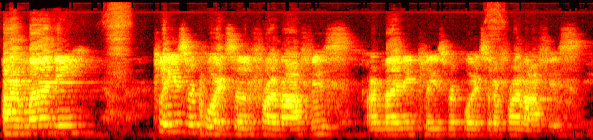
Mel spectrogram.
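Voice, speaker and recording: A man's voice: high voice, steady tone, moderate pace, a little hiss or hum. A man making an announcement over a school intercom, calling a student to the front office. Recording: echoey distant loudspeaker.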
